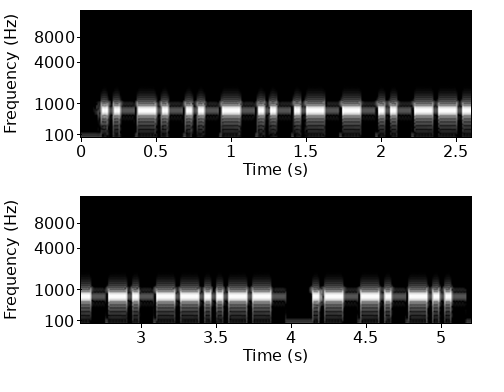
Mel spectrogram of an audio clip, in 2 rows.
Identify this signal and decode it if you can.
Morse code, heard as a keyed tone, about 30 wpm, 750 Hz. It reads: INITIATION, AND
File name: Morse / 30WPM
